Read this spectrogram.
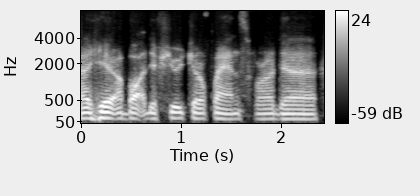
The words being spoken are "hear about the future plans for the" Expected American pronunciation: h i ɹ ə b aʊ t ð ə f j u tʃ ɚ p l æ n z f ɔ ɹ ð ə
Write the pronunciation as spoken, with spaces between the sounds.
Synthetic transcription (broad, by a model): h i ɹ ə b aʊ t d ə f j u tʃ ɚ p l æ n s f ɔ ɹ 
